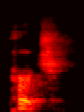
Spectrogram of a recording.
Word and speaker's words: Pyrcz: unsure about my name just say it like that perch and it's perfect you say as well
